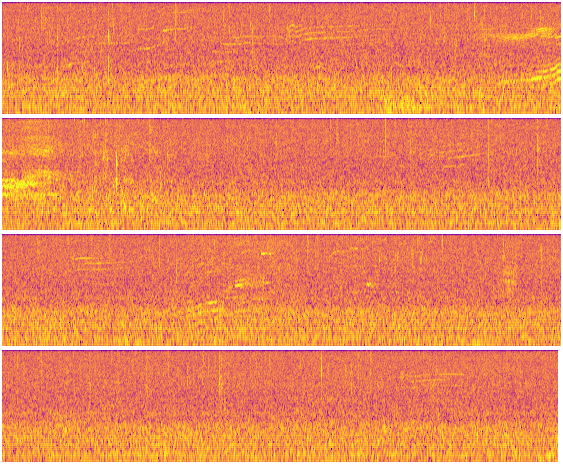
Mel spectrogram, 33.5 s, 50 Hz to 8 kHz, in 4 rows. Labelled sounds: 2.0	2.8	killer whale, Bigg's (transient), 2.3 to 6.3 kHz
3.3	3.9	killer whale, Bigg's (transient), 2.7 to 3.5 kHz
4.4	5.1	killer whale, Bigg's (transient), 3.0 to 4.2 kHz
7.4	9.2	killer whale, Bigg's (transient), 0.88 to 4.2 kHz
15.1	15.7	killer whale, Bigg's (transient), 2.9 to 3.4 kHz
17.8	18.6	killer whale, Bigg's (transient), 3.8 to 4.4 kHz
20.2	20.5	killer whale, Bigg's (transient), 2.0 to 2.3 kHz
31.3	32.1	killer whale, Bigg's (transient), 3.6 to 4.4 kHz

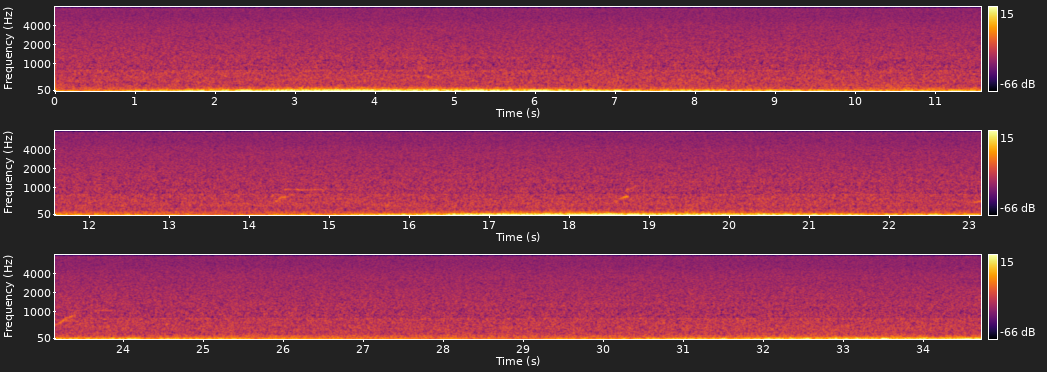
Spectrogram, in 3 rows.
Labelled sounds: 23.6	23.9	humpback whale, 0.99 to 1.1 kHz

